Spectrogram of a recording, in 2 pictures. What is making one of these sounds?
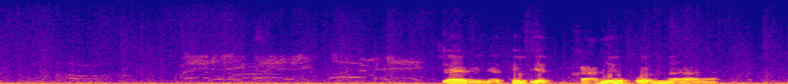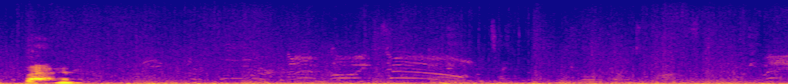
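Explosions boom in short bursts.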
